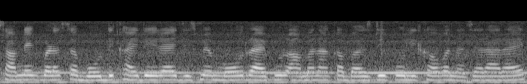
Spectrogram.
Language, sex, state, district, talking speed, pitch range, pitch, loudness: Hindi, female, Chhattisgarh, Raipur, 250 wpm, 190-205 Hz, 195 Hz, -14 LUFS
